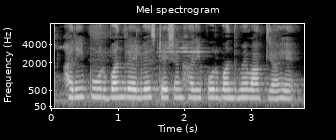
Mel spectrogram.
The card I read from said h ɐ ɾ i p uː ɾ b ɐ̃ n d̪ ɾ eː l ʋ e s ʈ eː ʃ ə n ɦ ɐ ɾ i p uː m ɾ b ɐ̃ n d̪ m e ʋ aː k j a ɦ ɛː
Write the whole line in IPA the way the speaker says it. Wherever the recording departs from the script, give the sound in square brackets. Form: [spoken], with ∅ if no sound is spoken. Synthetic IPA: h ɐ ɾ i p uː ɾ b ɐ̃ n d̪ ɾ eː l ʋ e s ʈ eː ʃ ə n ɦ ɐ ɾ i p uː [∅] ɾ b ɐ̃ n d̪ m [ẽ] ʋ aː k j a ɦ ɛː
